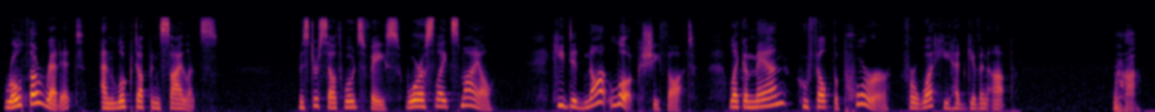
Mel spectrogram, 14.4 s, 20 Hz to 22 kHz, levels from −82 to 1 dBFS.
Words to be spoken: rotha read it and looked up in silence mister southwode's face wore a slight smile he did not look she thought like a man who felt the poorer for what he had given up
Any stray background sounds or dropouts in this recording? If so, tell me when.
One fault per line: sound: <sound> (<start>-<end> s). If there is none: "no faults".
sound: laugh (13.9-14.3 s)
